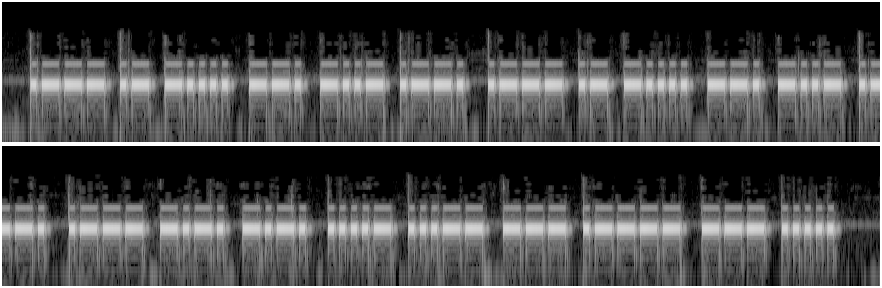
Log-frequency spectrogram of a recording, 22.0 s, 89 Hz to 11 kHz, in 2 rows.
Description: Morse code, heard as a keyed tone, about 16 wpm, 660 Hz. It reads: JA6GXP JA6GXP JCC43O1O5
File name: jh8cbh / 2021cw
